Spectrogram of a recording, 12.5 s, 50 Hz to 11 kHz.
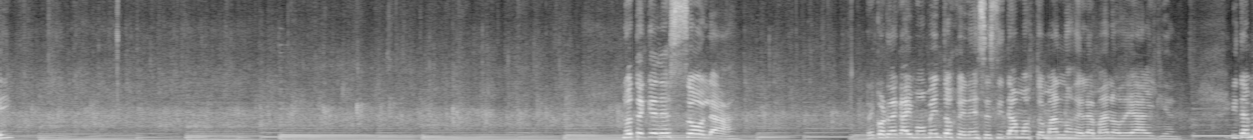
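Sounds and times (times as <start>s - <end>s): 
speech: 0.0s - 0.2s, 6.3s - 7.5s, 8.7s - 12.5s
church audience clapping in Mendoza, Argentina: 0.0s - 12.5s
sustained keyboard chords: 0.0s - 12.5s.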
